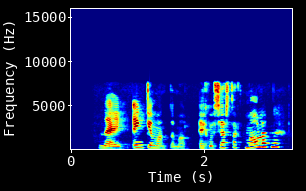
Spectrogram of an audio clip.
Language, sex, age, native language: Icelandic, female, 11, Icelandic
